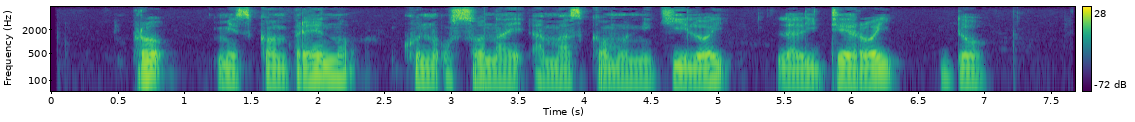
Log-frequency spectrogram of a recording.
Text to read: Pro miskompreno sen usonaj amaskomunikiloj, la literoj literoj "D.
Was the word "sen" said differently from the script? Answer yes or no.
yes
